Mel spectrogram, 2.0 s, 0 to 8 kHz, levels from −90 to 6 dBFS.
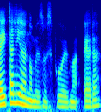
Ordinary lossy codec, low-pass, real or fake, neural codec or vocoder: none; none; fake; codec, 16 kHz, about 1 kbps, DyCAST, with the encoder's durations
